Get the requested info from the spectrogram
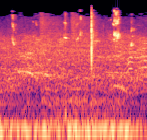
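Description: Basketball being dribbled on a hardwood court over the steady murmur of an arena crowd, with one sharp smack a little under a second and a half in.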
